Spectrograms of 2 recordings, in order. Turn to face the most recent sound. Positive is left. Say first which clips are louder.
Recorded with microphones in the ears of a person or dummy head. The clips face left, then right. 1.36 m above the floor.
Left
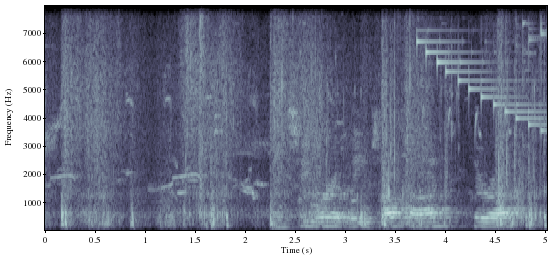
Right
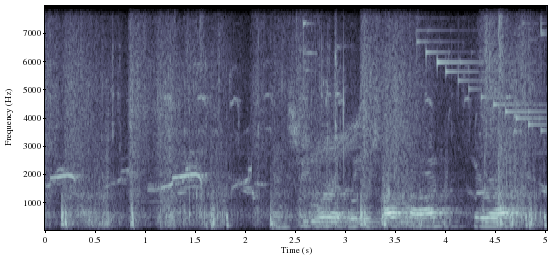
# left 1 dB
turn(degrees=15)  # may be behind; listen again after turning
